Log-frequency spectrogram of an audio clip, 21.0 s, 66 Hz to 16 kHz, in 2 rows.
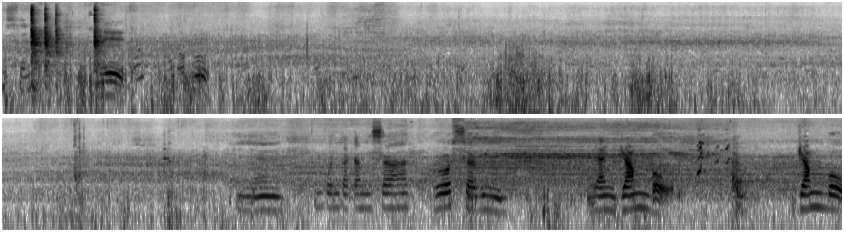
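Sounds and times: diesel truck engine rumbling: 0.0s - 21.0s.

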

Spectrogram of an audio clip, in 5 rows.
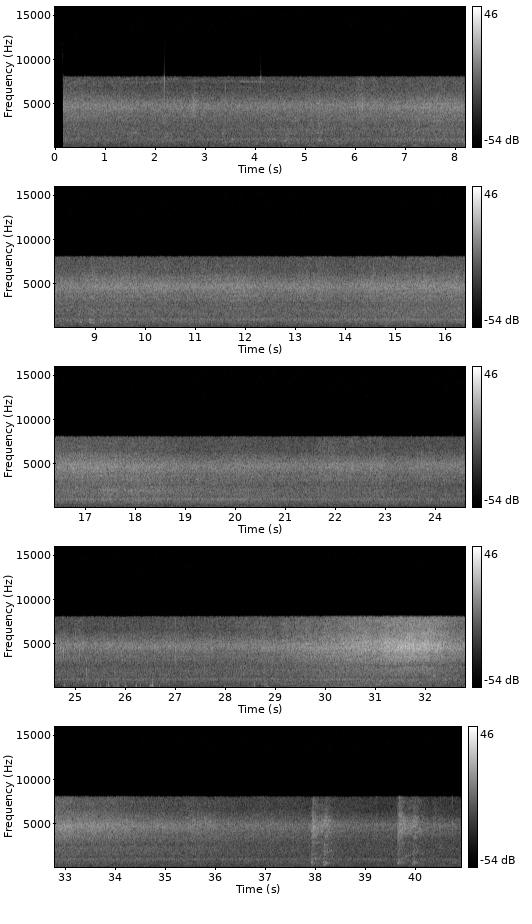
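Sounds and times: street hum: 0.2s - 40.9s
tyres hissing on wet pavement: 0.2s - 40.9s
vehicle passing close: 28.0s - 35.8s.

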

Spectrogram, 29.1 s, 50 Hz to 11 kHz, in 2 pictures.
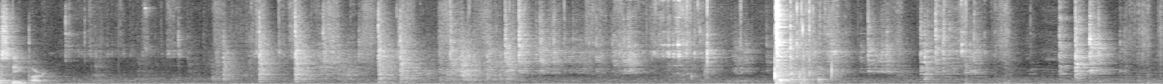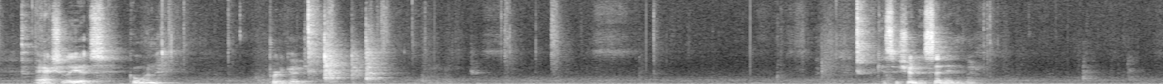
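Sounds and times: wire clicking and scraping in metal tube: 0.8s - 9.6s, 10.5s - 15.2s.

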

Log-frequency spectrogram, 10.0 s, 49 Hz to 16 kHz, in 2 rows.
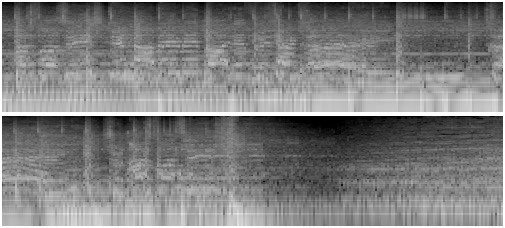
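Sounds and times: swell of noise: 6.2s - 10.0s.

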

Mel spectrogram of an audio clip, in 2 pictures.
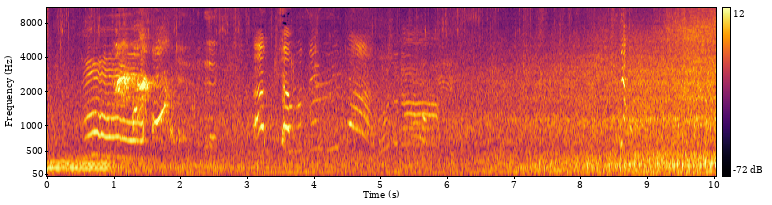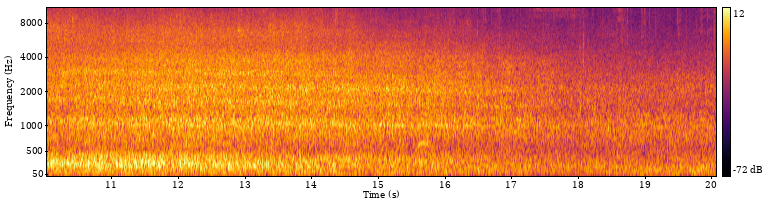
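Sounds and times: passing vehicle rumble: 0.0s - 20.0s.

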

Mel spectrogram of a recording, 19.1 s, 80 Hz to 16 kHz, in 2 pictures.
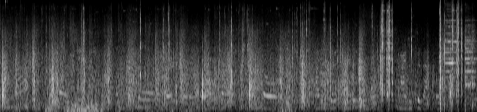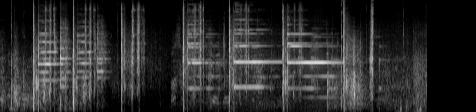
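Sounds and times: lever-action rifle shots: 7.5s - 8.0s, 8.8s - 9.6s, 10.2s - 12.5s, 13.2s - 17.2s
bullet clanging on steel target: 8.8s - 12.5s, 13.2s - 17.3s.

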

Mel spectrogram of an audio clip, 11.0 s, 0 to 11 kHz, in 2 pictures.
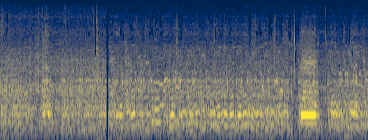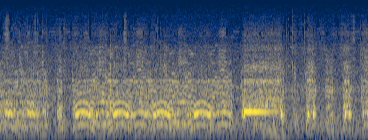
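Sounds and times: stepper motors whining: 0.0s - 11.0s
loud steady tone: 4.4s - 11.0s.

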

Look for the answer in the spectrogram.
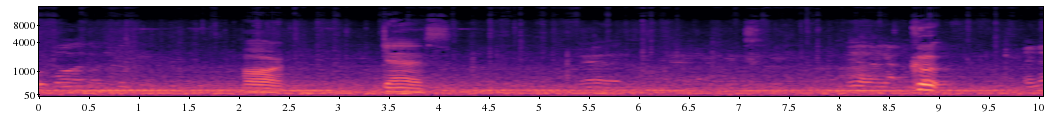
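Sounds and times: freezer cases humming: 0.0s - 10.0s.

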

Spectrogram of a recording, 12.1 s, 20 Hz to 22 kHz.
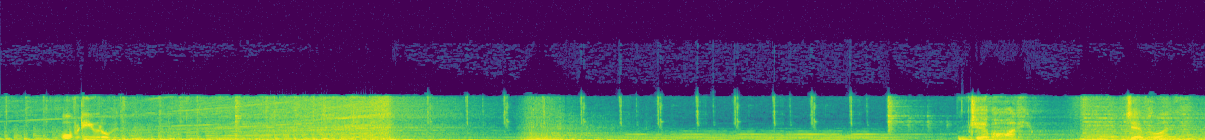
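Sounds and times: tense ticking pulse: 0.0s - 9.6s
deep boom: 5.2s - 6.2s.

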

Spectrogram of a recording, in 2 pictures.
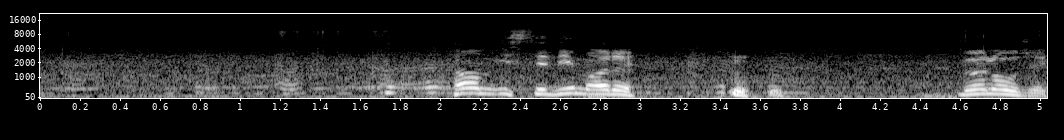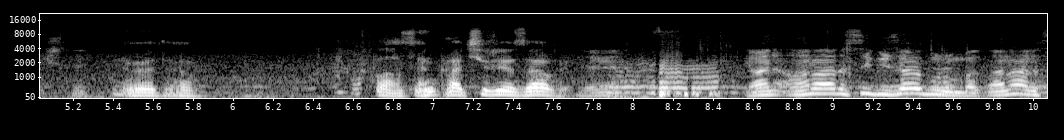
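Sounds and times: bees buzzing: 7.7s - 10.0s.

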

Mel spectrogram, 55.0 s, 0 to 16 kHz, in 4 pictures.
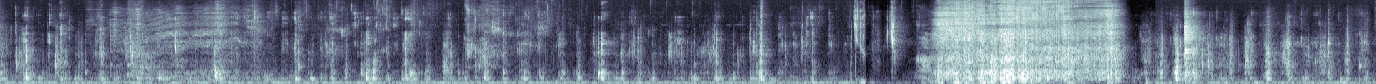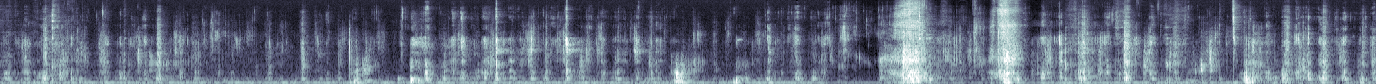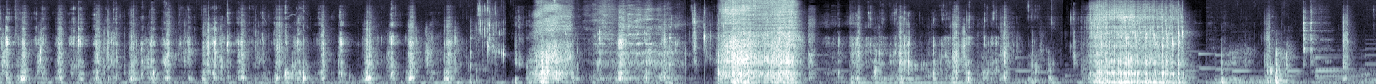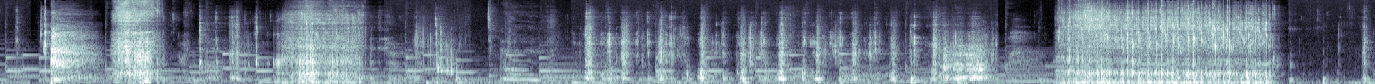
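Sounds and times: wet chewing: 0.0s - 55.0s
loud noodle slurping: 9.2s - 11.3s, 22.6s - 24.1s, 32.8s - 37.0s, 38.3s - 39.5s, 41.8s - 45.0s, 50.6s - 54.1s.

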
